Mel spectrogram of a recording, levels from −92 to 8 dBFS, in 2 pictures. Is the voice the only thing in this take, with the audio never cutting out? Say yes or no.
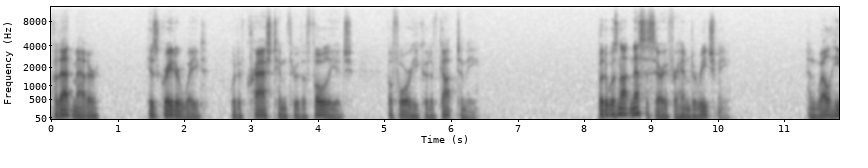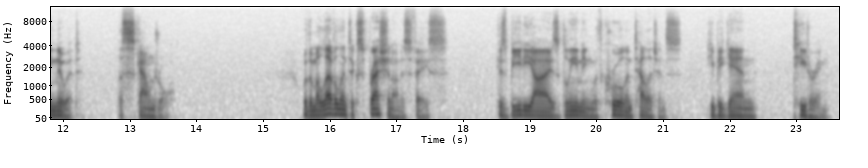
yes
